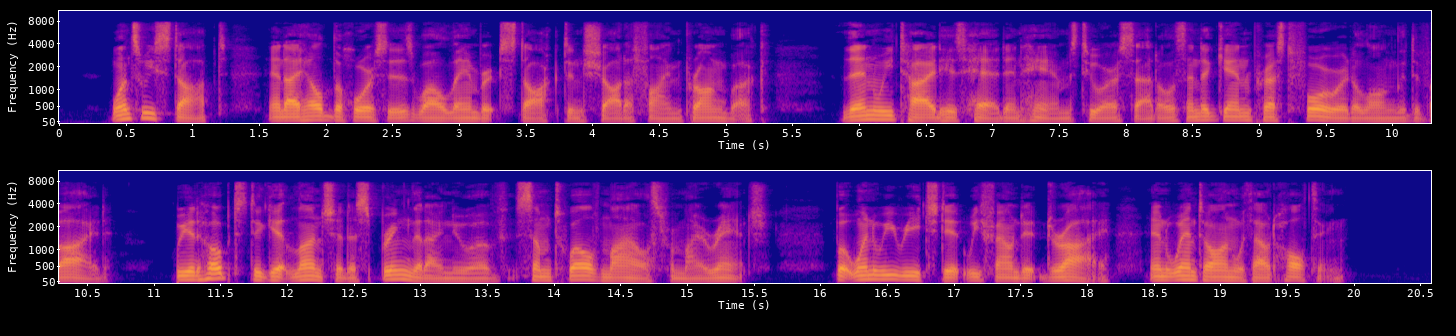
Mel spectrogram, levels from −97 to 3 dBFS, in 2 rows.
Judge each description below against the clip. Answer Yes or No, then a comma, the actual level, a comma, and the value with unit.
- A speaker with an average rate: Yes, average, 190 wpm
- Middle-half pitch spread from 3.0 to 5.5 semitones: Yes, average, 4.5 semitones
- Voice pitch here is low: Yes, very low, 90 Hz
